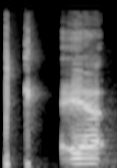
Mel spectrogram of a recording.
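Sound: fingers snapping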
